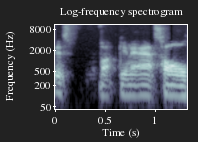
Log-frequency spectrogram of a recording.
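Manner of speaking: quiet muttering whisper. Retelling a duel setup where the other man whispers to himself, retelling a whisper to himself. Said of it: "So he's like whispering to himself".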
